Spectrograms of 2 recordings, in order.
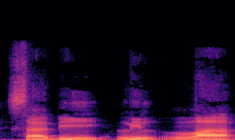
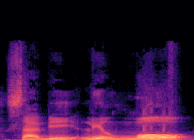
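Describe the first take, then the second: First: The 'lah' sounds thin and bright, like 'la'. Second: The 'lah' sounds full and dark, near O. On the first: The speaker calls it right. "dibaca tipis" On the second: The speaker calls it wrong. "bukan sabilillah"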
